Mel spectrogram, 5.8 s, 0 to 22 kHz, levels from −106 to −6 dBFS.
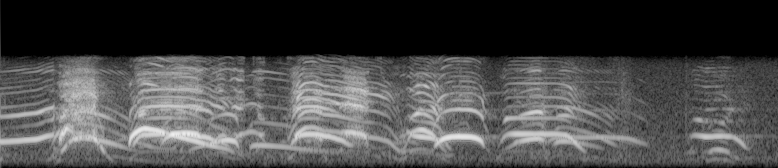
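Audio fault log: Nothing to log here; this little recording of sounds comes across without any technical trouble worth noting.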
